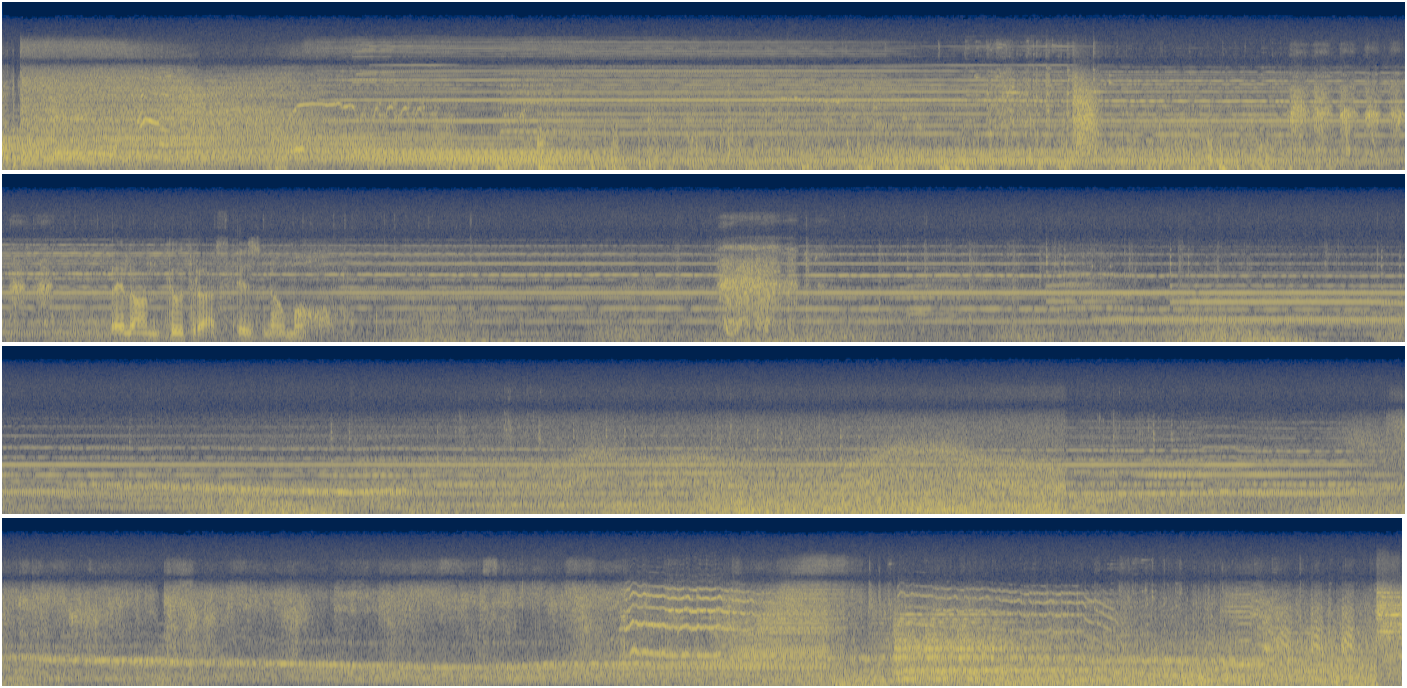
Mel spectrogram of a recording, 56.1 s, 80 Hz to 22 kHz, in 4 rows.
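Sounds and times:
hissing flickering texture: 0:00.0 - 0:19.4, 0:41.3 - 0:56.0
eerie droning film score: 0:00.0 - 0:56.0
slow pitch glides: 0:00.0 - 0:56.0.

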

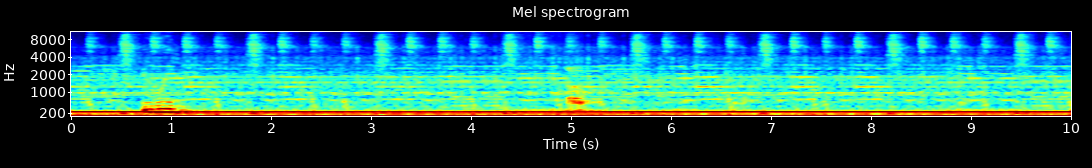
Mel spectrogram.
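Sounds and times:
background music with steady beat: 0:00.0 - 0:10.0
constant low hum: 0:00.0 - 0:10.0.

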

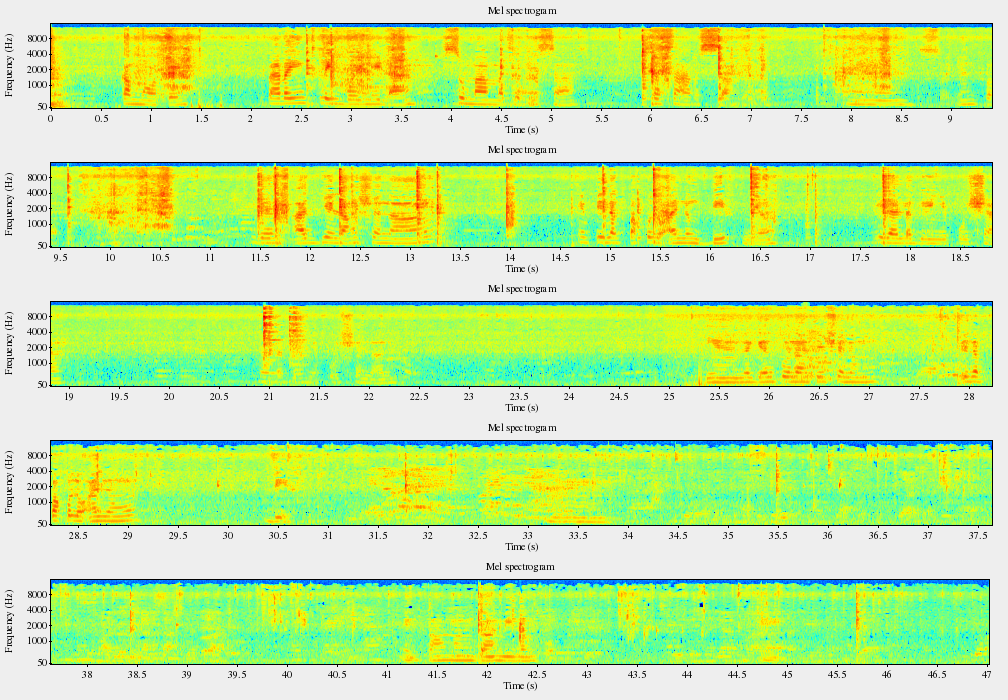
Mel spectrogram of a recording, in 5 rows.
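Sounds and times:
liquid pouring and dripping: 0:33.9 - 0:37.9, 0:38.8 - 0:40.8, 0:42.7 - 0:47.0.

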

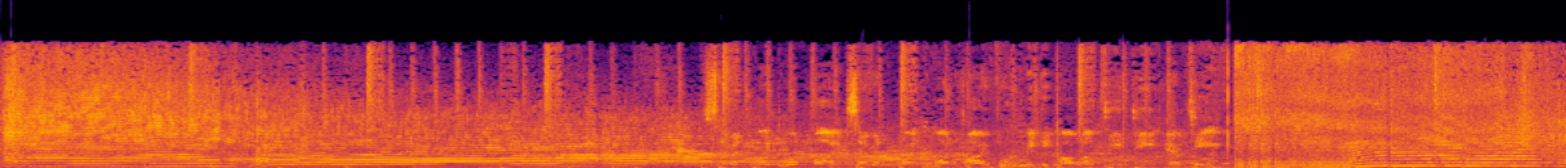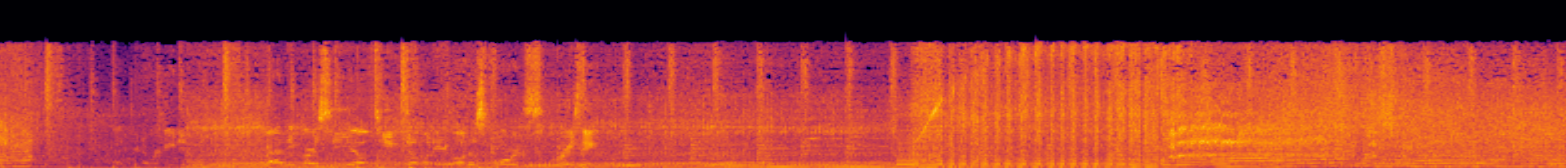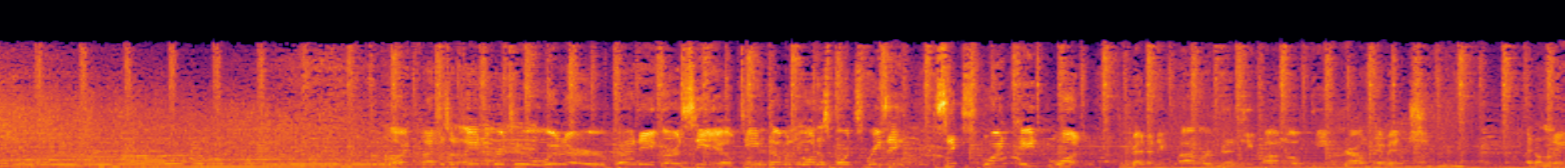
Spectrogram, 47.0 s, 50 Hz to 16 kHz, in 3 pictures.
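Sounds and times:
background music: 0:00.0 - 0:46.9
race car engines revving: 0:00.0 - 0:46.9
tyre squeal: 0:27.2 - 0:28.6.

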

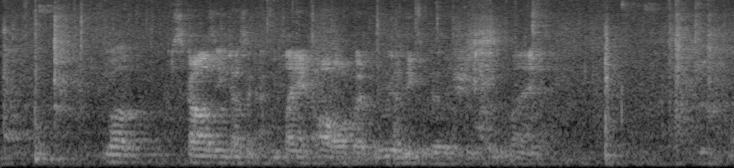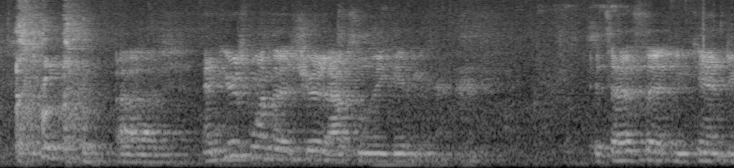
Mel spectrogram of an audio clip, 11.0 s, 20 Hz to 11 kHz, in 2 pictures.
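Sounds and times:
person coughing: 0:05.6 - 0:06.4.

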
